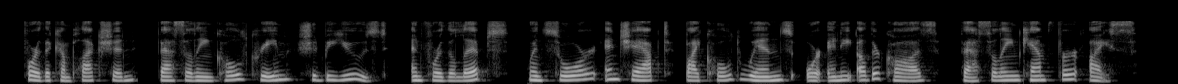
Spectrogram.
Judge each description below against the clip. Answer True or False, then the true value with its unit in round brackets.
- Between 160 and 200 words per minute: False (135 wpm)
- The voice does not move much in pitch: True (2.2 semitones)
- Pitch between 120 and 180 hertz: False (190 Hz)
